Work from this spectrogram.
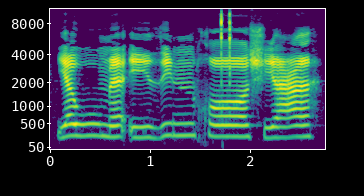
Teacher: انا هبين التنوين واقول يومئذ خاشعة، يبقى انا ايه؟ ما اجيبش غنة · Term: الإظهار الحلقي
